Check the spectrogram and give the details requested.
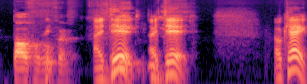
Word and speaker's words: Verhoeven: Uh here to watch some um you pronounced it correctly. Paul Voover.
